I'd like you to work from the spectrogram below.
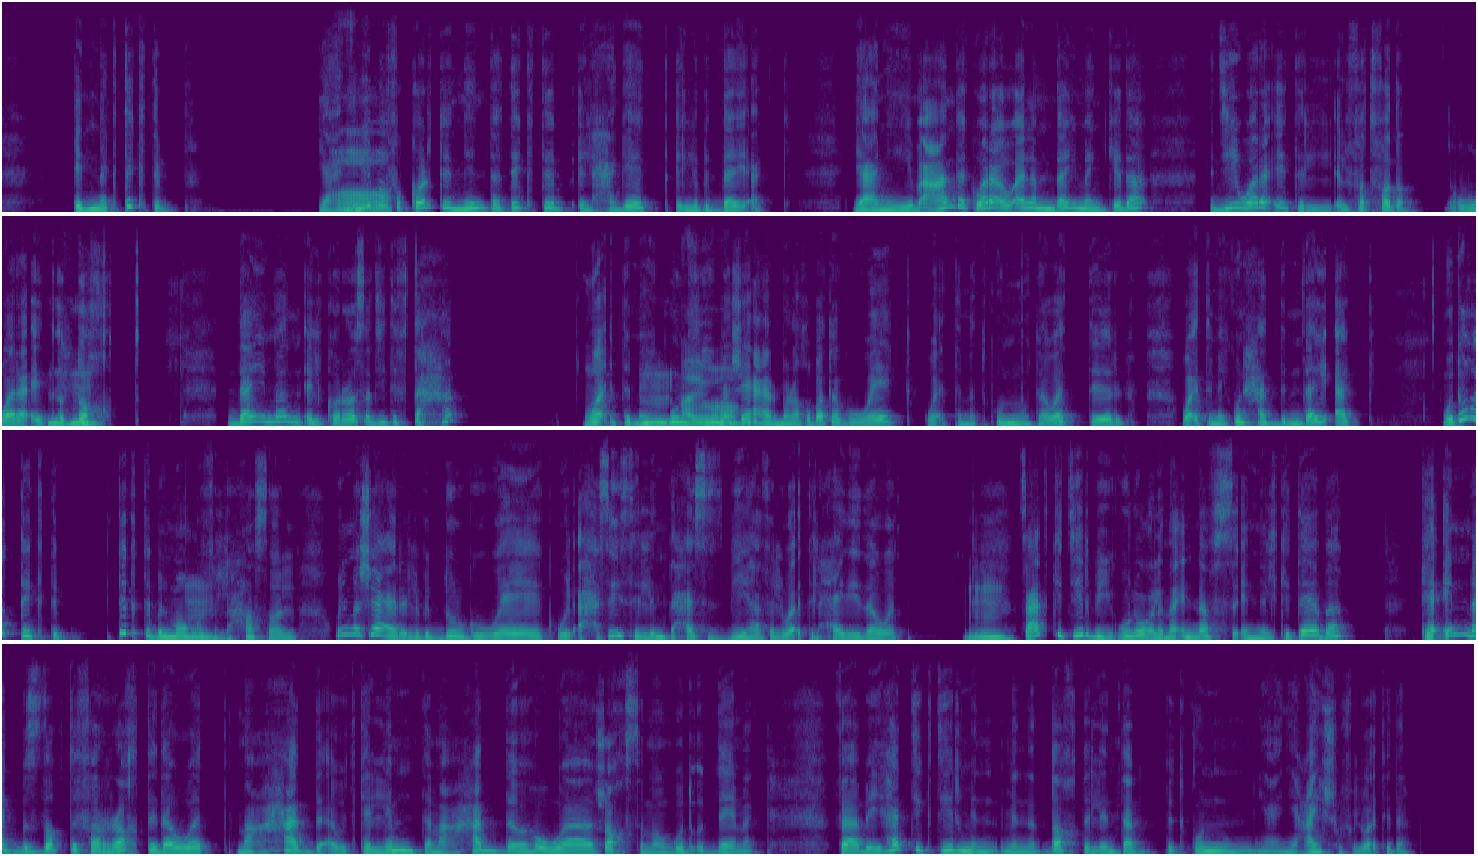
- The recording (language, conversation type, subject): Arabic, advice, إزاي بتلاقي نفسك بتلجأ للكحول أو لسلوكيات مؤذية كل ما تتوتر؟
- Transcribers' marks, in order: none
